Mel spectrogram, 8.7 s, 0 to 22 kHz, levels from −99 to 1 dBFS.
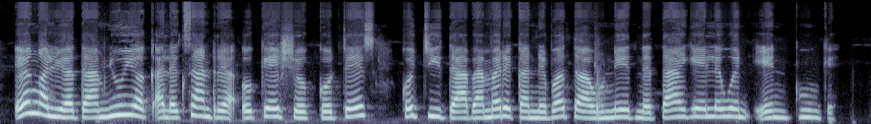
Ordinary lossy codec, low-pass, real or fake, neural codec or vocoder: Opus, 24 kbps; 19.8 kHz; real; none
